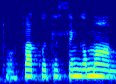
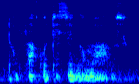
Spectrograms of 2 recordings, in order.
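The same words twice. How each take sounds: First: Said in the usual way. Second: Hushed whispered movie line, breath only. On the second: Retold or imitated. Quoting Cuba Gooding Junior to Jerry Maguire, whispered. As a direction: drop to a whisper for the repeat. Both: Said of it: "When Cuba Gooding Junior says".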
